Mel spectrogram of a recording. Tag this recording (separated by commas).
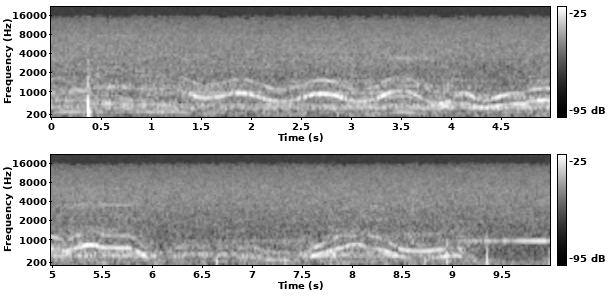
Car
